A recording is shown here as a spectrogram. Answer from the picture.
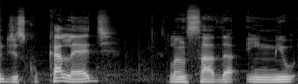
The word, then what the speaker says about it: Khaled: Khaled é como a gente acaba falando aqui no Brasil, né? Lá na Argélia o pessoal pronuncia, aí mais uma vez atenção para minha pronúncia, Khaled. Khaled, alguma coisa assim.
